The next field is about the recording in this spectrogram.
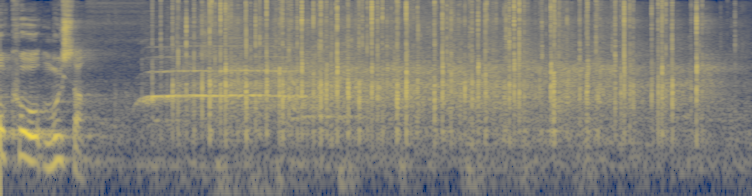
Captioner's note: audience cheering; audience applauding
